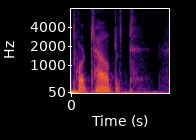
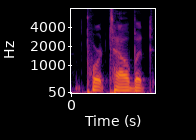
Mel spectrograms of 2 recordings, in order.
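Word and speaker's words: Port Talbot: Port Talbat. P O R T. T A L B O T. Okay. This is like kind of like the English pronunciation of like the Welsh.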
